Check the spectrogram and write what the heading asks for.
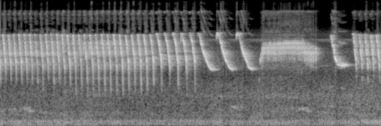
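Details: Training song of a canary meant to start silent birds singing: a long rapid rattle of high notes slows into sweeping downward whistles, then a sustained buzzy tone, a short dip, and another swept note.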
